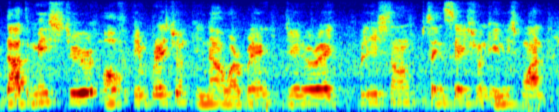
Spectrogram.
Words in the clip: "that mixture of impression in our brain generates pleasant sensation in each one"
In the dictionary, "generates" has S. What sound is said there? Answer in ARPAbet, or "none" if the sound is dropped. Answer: none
